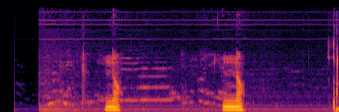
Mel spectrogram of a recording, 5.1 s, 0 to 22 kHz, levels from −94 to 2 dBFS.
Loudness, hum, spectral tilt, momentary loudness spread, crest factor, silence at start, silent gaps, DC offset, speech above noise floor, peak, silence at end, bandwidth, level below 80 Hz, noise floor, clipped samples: -20 LUFS; 60 Hz at -50 dBFS; -8 dB/octave; 27 LU; 22 dB; 0.6 s; none; under 0.1%; 34 dB; -2 dBFS; 0 s; 15 kHz; -48 dBFS; -53 dBFS; under 0.1%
